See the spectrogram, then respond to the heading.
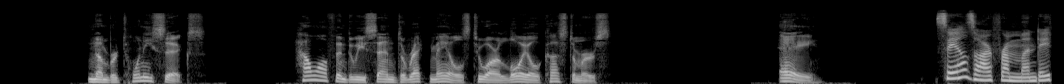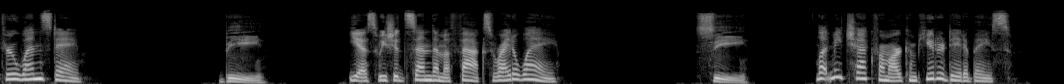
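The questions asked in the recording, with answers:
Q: How often do we send direct mails to our loyal customers?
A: C: Let me check from our computer database.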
